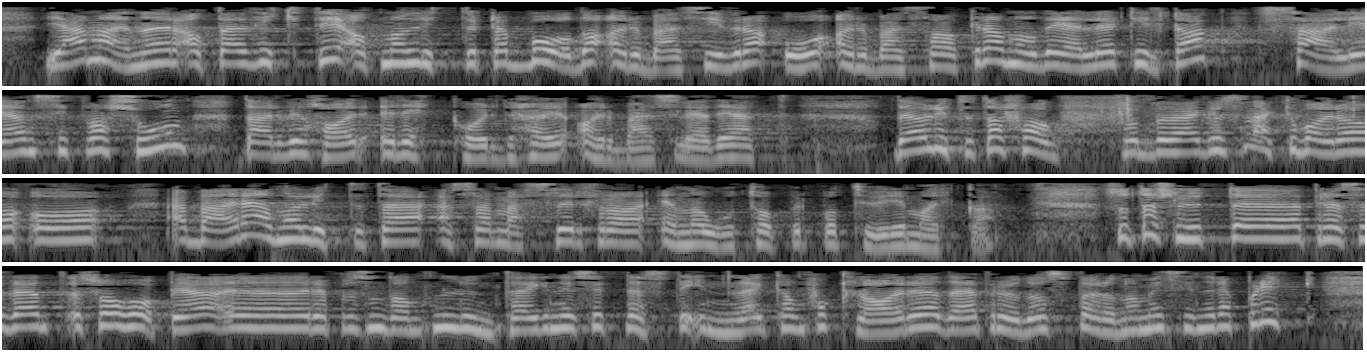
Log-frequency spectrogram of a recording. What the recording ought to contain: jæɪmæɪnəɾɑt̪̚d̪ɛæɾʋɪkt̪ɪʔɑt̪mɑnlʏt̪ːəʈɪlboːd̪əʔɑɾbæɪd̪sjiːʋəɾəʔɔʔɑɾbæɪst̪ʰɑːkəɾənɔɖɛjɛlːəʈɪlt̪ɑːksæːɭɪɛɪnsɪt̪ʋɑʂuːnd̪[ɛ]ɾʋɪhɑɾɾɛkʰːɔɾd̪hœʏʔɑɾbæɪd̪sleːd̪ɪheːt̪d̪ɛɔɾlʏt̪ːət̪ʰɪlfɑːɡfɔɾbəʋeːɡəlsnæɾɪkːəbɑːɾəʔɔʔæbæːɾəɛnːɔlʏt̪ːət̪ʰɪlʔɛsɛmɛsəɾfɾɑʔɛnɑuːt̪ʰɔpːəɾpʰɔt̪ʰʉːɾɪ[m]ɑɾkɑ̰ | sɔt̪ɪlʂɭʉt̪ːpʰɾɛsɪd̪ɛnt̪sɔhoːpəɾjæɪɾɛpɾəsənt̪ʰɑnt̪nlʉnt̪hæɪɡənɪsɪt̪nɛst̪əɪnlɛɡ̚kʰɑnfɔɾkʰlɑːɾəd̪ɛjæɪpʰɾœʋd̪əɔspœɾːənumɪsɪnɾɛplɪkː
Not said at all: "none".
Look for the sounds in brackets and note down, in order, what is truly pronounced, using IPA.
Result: æ, m

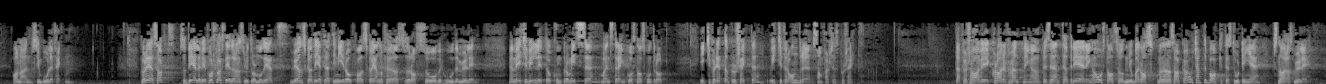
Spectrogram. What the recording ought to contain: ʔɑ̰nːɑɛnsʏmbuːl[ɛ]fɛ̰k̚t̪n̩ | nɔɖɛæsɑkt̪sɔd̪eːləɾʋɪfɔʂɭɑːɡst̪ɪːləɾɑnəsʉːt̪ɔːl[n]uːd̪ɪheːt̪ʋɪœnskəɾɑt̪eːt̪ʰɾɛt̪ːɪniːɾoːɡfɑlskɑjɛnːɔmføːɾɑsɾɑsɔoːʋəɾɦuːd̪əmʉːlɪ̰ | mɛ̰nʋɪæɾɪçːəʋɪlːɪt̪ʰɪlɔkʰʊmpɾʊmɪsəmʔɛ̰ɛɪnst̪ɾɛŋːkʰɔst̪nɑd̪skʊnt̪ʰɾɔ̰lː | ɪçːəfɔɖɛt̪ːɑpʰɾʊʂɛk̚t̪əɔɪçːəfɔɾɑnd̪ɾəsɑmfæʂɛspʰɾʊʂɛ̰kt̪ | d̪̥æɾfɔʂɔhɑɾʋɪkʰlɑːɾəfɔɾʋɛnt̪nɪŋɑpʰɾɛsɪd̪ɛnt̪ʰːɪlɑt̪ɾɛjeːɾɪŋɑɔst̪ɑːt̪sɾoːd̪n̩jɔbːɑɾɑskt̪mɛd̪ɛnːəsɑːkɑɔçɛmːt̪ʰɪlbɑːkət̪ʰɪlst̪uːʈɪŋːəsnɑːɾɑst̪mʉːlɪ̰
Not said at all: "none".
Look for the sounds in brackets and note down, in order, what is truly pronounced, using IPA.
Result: ɛ, m

